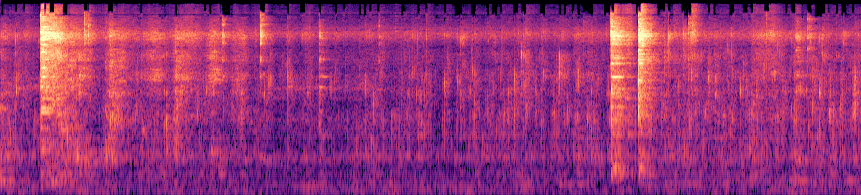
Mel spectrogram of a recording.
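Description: Potatoes and vegetables being stirred in a pan, with metal spoon clinks and scrapes against the pan and faint sizzling underneath, two sharp clattering knocks, quiet and close.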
